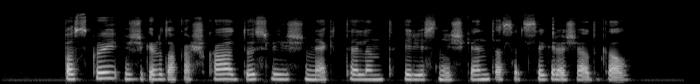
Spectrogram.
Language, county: Lithuanian, Vilnius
